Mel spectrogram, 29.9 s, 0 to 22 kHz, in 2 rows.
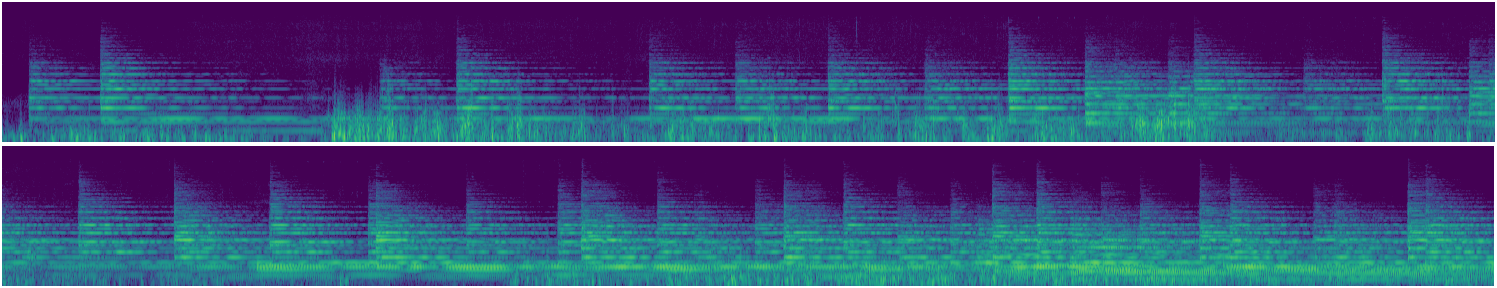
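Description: Three bronze church bells cast by Otto in 1964, tuned cis, fis and ais', swinging and ringing together as a partial peal calling to Sunday service. The strikes start sparse and grow denser as the bells join in, with a deeper bell entering about halfway through and the deepest near the end.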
